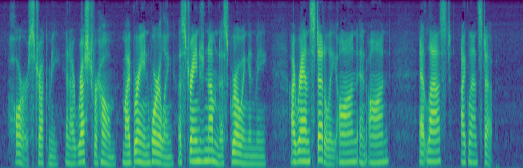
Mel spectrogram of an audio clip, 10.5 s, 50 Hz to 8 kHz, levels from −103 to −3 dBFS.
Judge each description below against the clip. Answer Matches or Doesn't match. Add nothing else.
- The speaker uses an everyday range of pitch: Matches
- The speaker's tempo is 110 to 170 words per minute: Matches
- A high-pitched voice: Doesn't match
